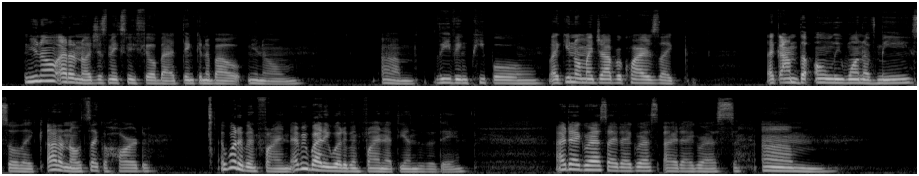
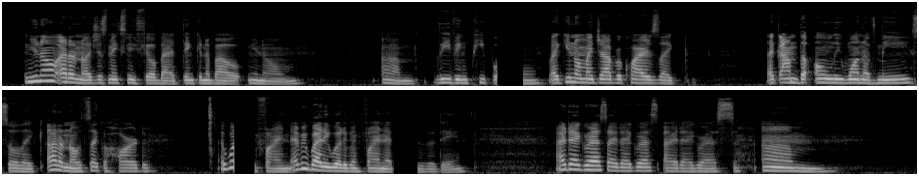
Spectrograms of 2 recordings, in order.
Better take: first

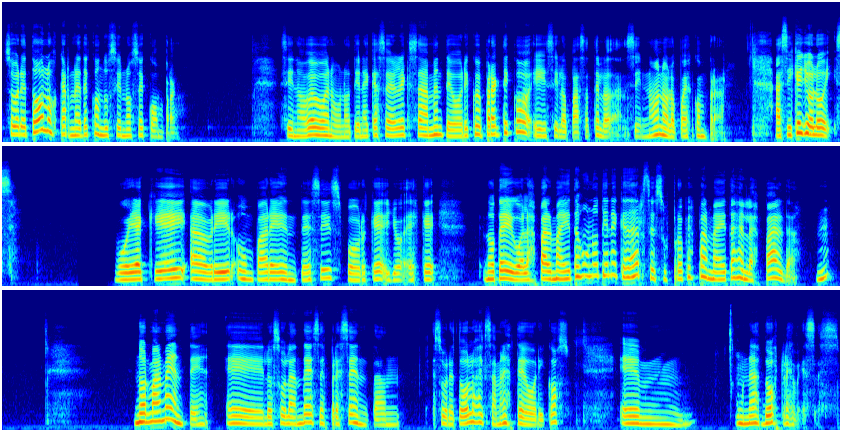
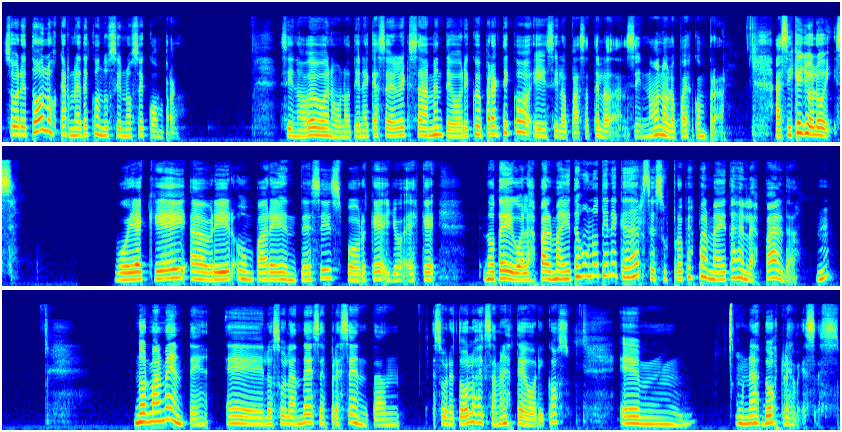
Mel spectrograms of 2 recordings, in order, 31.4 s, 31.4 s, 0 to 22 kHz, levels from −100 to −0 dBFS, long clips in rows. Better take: second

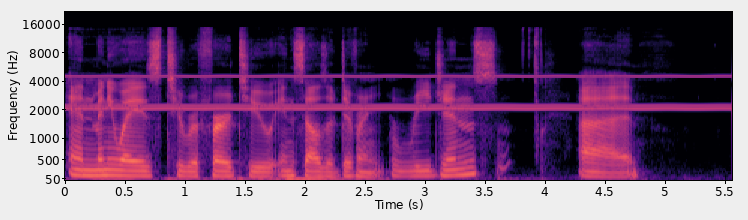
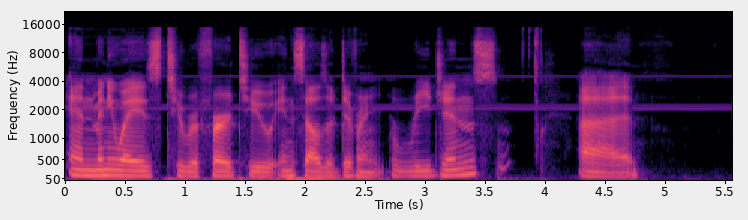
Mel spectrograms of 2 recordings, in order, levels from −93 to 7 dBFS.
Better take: second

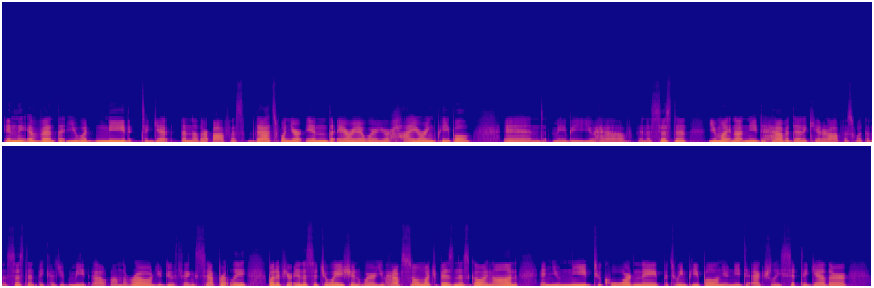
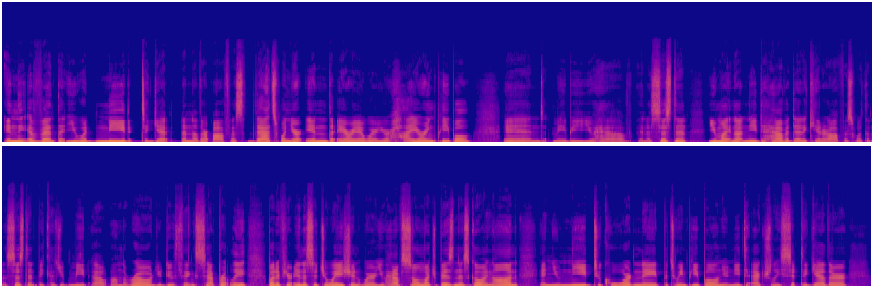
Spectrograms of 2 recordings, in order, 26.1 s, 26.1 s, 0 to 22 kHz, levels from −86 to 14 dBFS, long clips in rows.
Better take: second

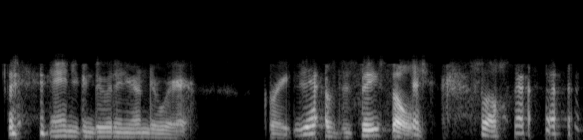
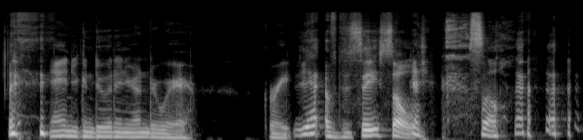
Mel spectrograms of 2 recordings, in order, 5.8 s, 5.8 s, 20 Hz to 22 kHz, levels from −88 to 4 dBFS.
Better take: second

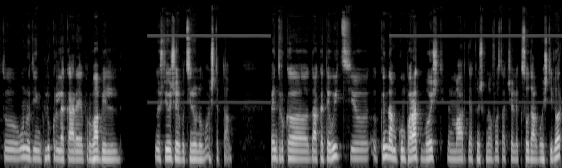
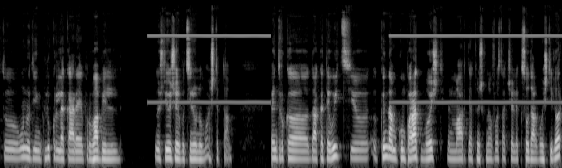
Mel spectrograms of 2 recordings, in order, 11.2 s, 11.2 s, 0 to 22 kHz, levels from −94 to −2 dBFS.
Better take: first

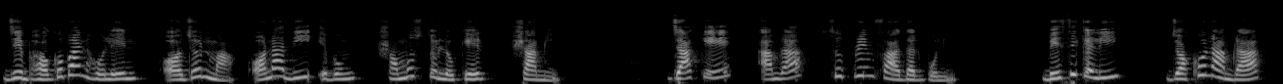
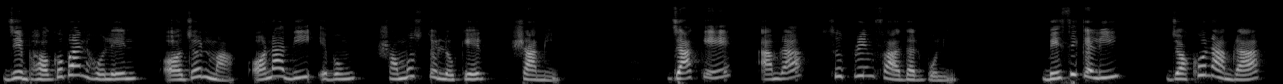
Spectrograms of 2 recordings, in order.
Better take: second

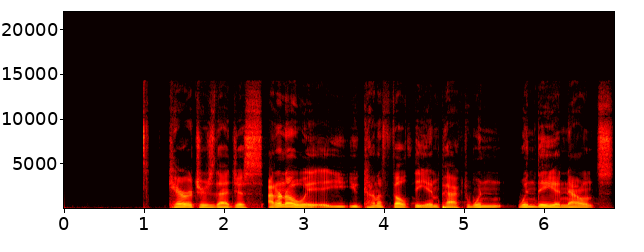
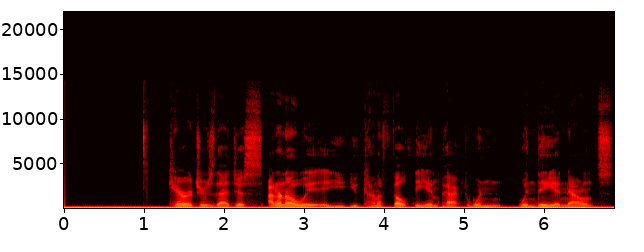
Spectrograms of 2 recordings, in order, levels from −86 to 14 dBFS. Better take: first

